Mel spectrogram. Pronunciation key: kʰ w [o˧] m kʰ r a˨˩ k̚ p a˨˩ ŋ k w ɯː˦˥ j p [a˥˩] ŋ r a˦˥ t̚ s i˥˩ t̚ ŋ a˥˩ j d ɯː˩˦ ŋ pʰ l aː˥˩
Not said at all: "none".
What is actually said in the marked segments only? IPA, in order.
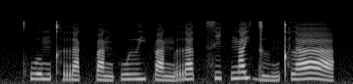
o˧, a˨˩

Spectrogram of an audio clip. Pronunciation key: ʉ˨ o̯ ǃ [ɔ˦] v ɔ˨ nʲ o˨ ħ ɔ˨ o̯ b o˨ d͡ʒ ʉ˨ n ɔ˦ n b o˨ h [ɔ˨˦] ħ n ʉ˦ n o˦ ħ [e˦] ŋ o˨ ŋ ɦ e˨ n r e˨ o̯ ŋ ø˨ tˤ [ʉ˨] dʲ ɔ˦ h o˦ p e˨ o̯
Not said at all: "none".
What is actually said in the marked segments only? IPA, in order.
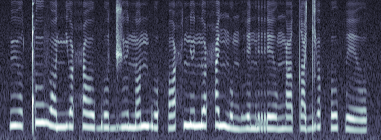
o˦, ɔ˨˦, e˦, ʉ˨

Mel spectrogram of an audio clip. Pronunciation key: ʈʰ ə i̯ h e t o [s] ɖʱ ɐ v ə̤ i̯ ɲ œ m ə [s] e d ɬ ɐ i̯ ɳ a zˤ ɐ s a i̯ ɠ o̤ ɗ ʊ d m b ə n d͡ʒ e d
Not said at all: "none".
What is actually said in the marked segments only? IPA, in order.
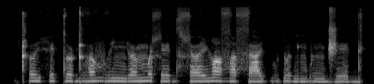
none, ɬ

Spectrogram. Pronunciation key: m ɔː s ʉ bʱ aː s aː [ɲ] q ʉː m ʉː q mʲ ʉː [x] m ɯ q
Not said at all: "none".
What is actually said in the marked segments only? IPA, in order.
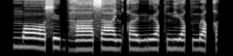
ɲ, q

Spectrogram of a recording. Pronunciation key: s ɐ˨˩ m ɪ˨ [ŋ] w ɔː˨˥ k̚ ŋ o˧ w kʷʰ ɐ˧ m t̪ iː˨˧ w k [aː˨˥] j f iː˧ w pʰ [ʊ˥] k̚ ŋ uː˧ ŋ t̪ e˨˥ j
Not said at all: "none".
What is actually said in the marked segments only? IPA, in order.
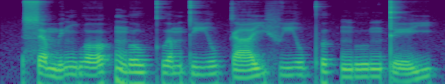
ŋ, aː˨˥, ʊ˥

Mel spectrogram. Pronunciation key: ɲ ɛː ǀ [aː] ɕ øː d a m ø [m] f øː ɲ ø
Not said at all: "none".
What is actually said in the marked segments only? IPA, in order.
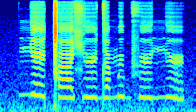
aː, b

